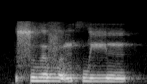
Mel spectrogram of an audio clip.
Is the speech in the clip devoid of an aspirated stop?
yes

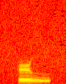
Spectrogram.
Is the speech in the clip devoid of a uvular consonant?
yes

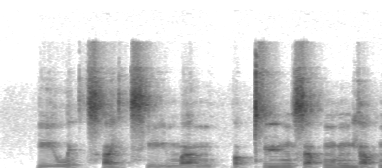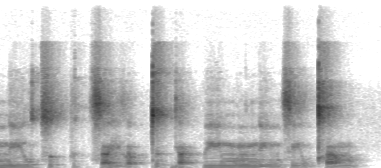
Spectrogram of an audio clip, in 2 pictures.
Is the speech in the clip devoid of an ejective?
yes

